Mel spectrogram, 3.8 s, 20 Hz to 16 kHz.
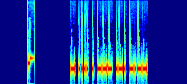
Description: Morse code, heard as a keyed tone, about 44 wpm, 700 Hz. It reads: THEORY
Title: Sentences from Top 600 Words - New Word Drill - 45wpm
